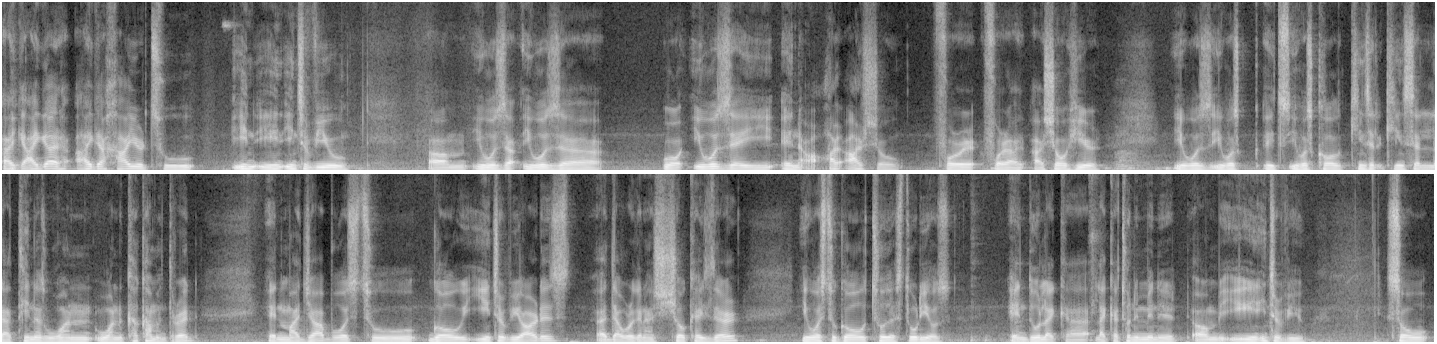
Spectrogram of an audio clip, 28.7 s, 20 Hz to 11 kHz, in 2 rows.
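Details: Man in his 40s who stutters, onset noticed around age five or six; his father also stutters and he believes it runs in the family; stuttering.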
